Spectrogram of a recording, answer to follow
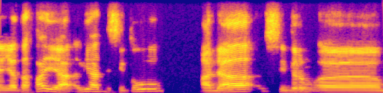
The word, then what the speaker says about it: يتفيأ: Yatafaya ya, bukan yatafayau ketika wakofnya. Oke? Hamzanya madmumah kan? Yatafaya. Ya, bukan yatafaya ya, jangan tahan ya. Yatafaya seperti itu, bukan yatafayau, bukan jadi mad badal, namun disukunkan.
